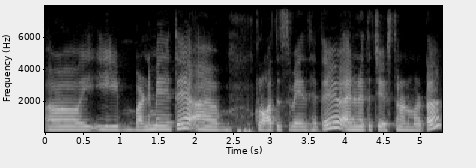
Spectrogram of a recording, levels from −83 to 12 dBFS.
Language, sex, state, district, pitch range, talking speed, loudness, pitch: Telugu, female, Andhra Pradesh, Guntur, 205-220 Hz, 100 wpm, -18 LUFS, 210 Hz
